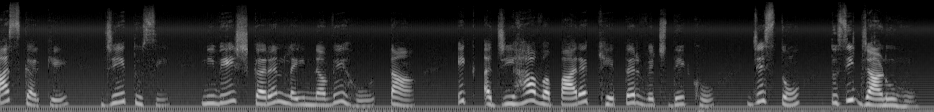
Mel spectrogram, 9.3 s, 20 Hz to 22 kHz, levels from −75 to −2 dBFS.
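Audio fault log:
throughout, mains buzz: a steady, raspy buzz sits under the speech at roughly 15 dB below it, built on 50 Hz mains. Sharp switching spikes leak in twice per cycle, so the disturbance repeats 100 times a second and carries a dense ladder of 50 Hz harmonics rather than a pure hum. A spectrogram shows evenly spaced horizontal lines at multiples of 50 Hz running the full length, and the waveform shows a fine, regular spiky texture between phrases.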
